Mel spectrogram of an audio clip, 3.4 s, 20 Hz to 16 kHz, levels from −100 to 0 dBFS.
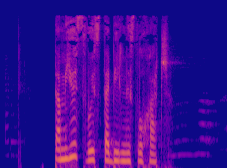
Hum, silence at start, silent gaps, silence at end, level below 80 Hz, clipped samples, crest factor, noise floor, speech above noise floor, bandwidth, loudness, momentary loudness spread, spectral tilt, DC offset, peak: none; 0.85 s; none; 0.85 s; -68 dBFS; under 0.1%; 18 dB; -77 dBFS; 36 dB; 11.5 kHz; -41 LUFS; 8 LU; -4.5 dB/octave; under 0.1%; -26 dBFS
